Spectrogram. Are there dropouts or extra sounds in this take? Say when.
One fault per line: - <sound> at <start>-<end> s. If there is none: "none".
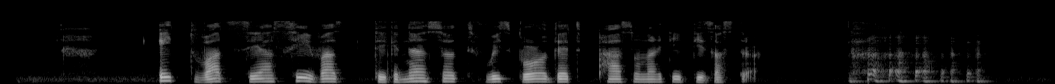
- laugh at 8.5-10.0 s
